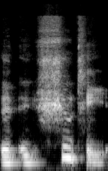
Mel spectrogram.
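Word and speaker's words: Ncuti: to get and um shooty is how you pronounce um which is delightful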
